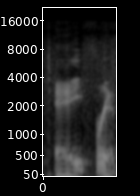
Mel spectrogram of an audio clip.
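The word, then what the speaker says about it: Tage Frid: the other would be tay frid and how that name gets butchered so bad t-a-g-e last name f-r-i-d tay frid that's how you pronounce it i spent some time with him in the summer of 87.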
